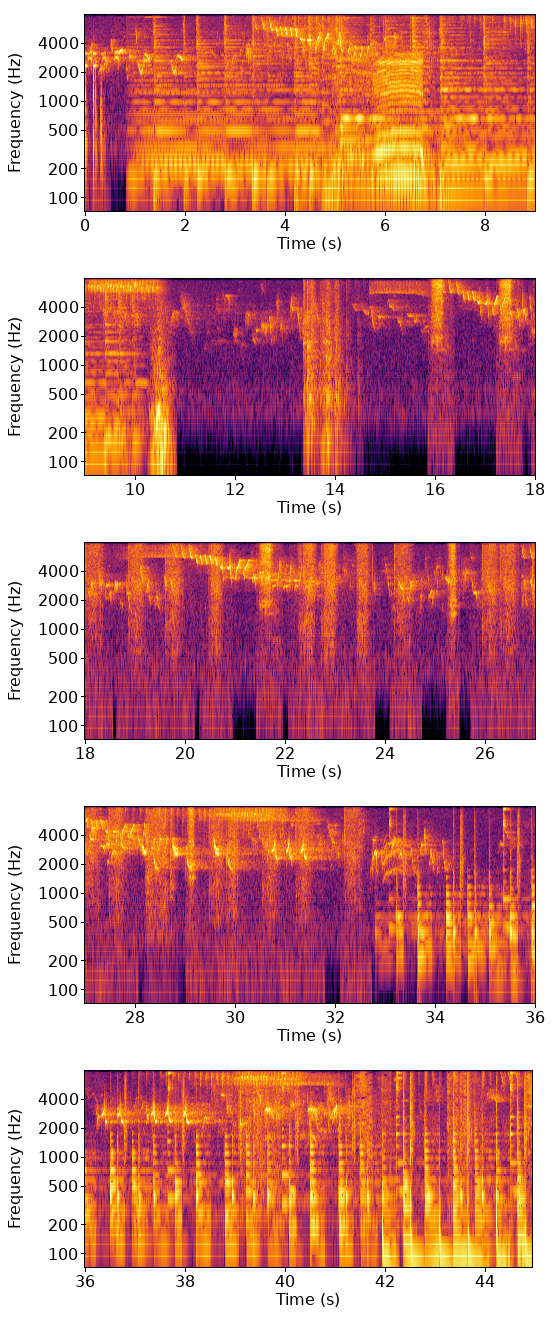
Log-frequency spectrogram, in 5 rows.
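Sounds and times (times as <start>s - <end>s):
small birds chirping: 0.0s - 7.0s, 7.6s - 13.4s, 14.2s - 44.9s
trowel scraping and tapping sand: 15.9s - 16.3s, 17.3s - 33.5s, 39.0s - 40.4s.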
